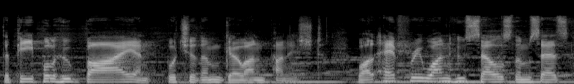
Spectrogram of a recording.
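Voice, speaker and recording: An actor playing a stern God in a scripture audio drama, speaking in a solemn, deliberate, commanding manner. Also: male voice, on the low side, bright, forceful tone, faint music behind. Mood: stern, pitiless.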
